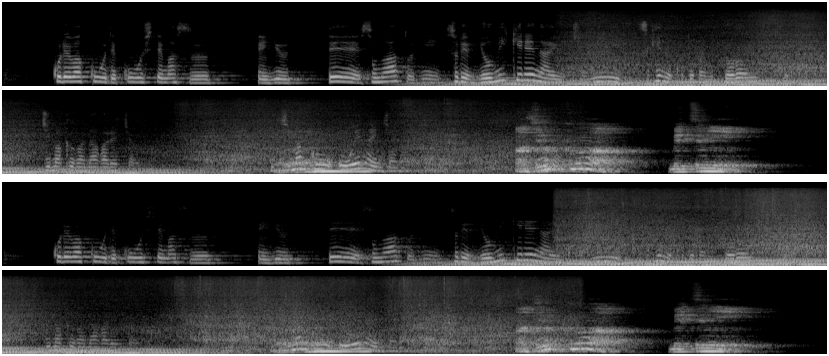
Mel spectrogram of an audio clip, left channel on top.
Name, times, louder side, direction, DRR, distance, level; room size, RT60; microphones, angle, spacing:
voice 1, 0.5-2.1 2.6-2.9 3.3-7.9 8.7-9.7 10.9-12.4 13.6-14.1, left 4 dB, 85° left, 16 dB, 0.8 m, -31 dB
sound 1, 3.9-11.0, right 3 dB, 60° right, 0.8 m, -29 dB
sound 2, 5.5-14.1, right 3 dB, 40° right, 1.8 m, -38 dB
voice 2, 11.0-11.9 13.4-14.4 14.9-15.6, left 1 dB, 45° left, -7 dB, 3.4 m, -23 dB
12.5 x 10.5 x 8.1 m, 1.0 s
head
